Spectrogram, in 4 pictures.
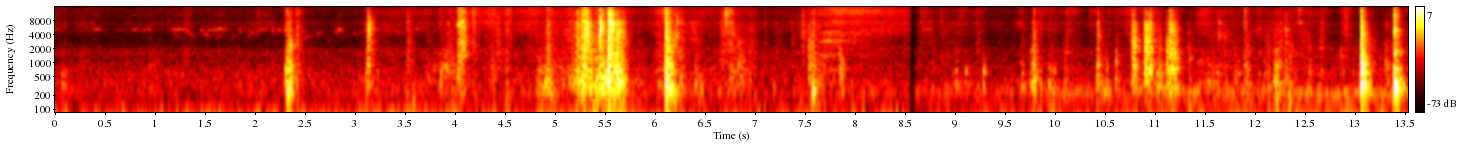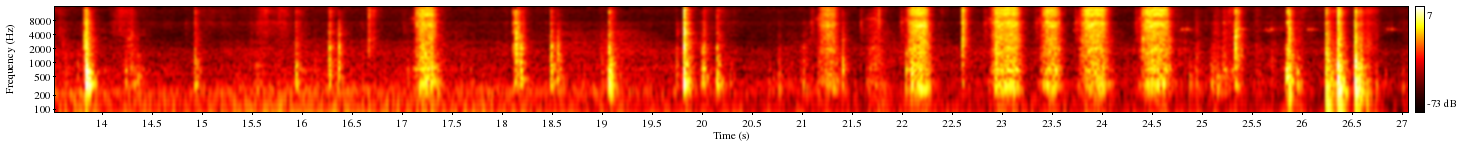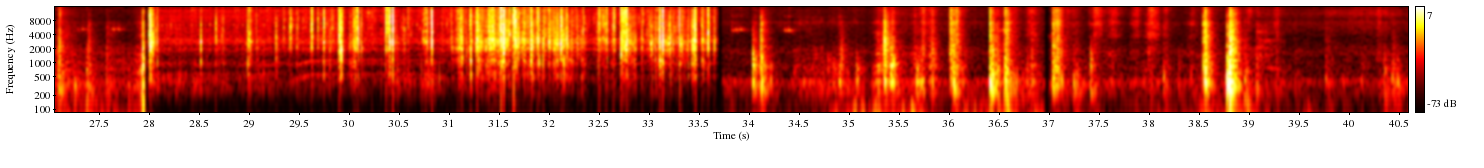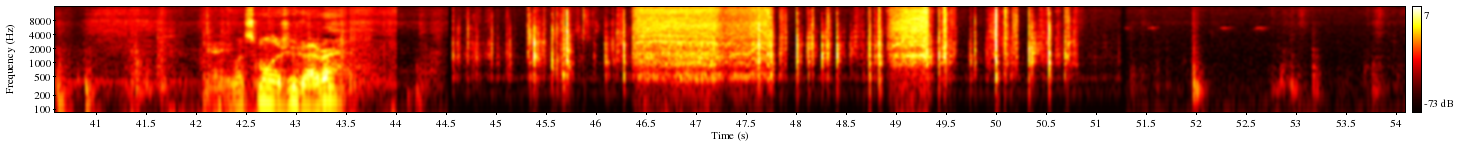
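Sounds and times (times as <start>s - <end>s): tools and parts clinking: 27.2s - 33.8s, 44.6s - 50.9s.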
